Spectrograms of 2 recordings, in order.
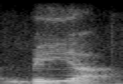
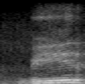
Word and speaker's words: beer: Van with బియా, చూడండి బిఏ బియా, బీర్ కాదు, బియా bottles over turns.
